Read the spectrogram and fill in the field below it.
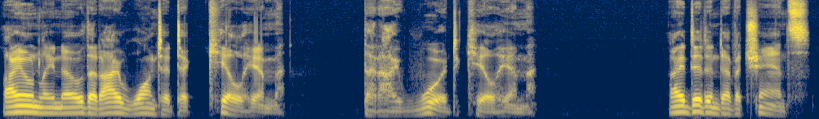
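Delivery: ordinary delivery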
